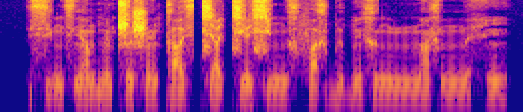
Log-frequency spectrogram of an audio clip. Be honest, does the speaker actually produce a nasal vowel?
yes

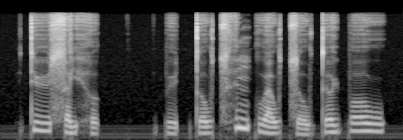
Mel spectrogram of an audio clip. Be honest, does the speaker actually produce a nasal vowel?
no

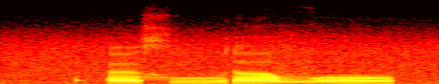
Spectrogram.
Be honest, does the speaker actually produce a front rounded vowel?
yes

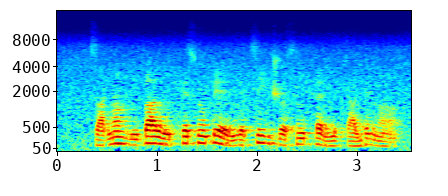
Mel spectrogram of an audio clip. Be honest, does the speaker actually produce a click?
no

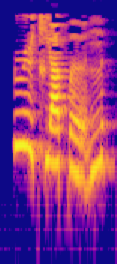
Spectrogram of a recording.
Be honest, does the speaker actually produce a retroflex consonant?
yes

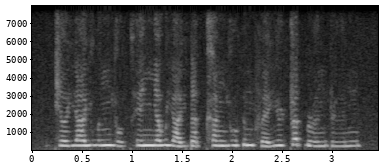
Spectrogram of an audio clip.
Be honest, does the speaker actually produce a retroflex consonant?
yes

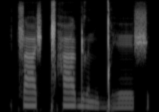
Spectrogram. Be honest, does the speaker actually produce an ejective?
no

